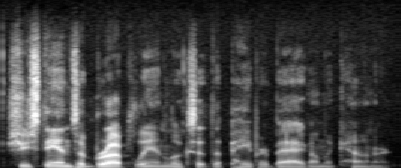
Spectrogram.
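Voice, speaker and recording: Male table-read narrator, deep voice, dry sound, reads scene directions with occasional slips. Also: fast talker, dry recording. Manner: stumbles and corrects himself while reading. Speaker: narrator reading stage directions.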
